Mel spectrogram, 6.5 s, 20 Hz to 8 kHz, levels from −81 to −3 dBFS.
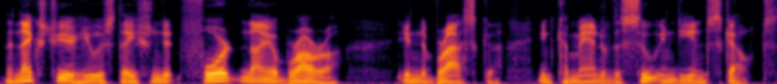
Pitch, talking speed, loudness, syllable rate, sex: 110 Hz, 165 wpm, -20 LUFS, 4.6 syllables/s, male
